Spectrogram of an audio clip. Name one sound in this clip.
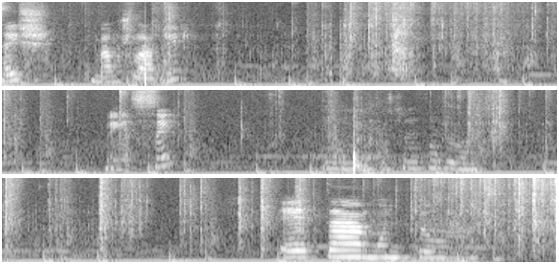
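Cardboard packaging rustles and crinkles in a young woman's hands.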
